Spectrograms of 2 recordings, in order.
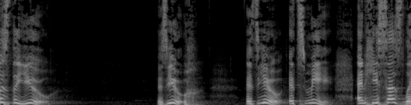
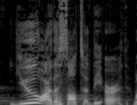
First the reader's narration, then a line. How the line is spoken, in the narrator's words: when he says,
